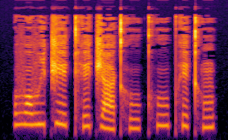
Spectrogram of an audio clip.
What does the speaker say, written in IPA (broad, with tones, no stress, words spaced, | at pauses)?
vɔ˦vi˦t͡ʃeː˦˨ kʰe˦t͡ʃaː˨ kʰuː˨ kʰuː˦ pʰe˦˨kʰũ˦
